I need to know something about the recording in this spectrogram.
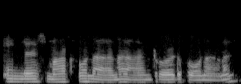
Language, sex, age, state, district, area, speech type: Malayalam, male, 18-30, Kerala, Kollam, rural, conversation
